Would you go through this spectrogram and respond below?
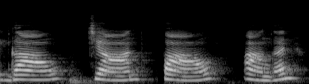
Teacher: अनुनासिक, इसका उच्चारण नाक और गले दोनों से होता है। इसका चिन्ह है ऐसे चंद्र बिंदु, जैसे गांव, चांद, पांव, आंगन आदि।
